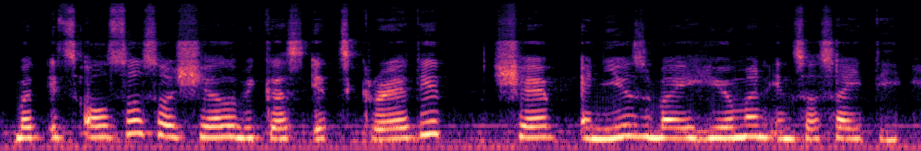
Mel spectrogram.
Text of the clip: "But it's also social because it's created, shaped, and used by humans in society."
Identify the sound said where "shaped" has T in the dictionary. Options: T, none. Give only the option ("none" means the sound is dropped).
none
